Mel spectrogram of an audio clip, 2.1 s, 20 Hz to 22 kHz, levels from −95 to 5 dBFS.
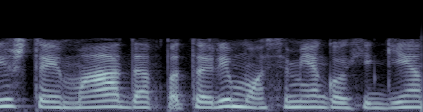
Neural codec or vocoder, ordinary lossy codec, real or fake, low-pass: none; MP3, 48 kbps; real; 5.4 kHz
